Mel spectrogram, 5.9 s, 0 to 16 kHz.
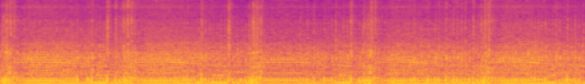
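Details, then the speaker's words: Craftsman T1600 riding mower after new carburetor replacing a corroded one, fresh fuel, mowing: single-cylinder engine runs steady but its beat rhythmically rises and falls, speed hunting under load; surging, cause unknown to the mechanic. "I don't know why it was surging. New carb. The hose is still on."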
